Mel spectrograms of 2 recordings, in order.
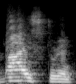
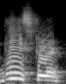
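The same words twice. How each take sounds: First: 'দা student' with a "daa" sound; 'দা' with an open ah vowel; correct article sound. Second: 'দি student' with a "dee" sound; 'দি' with a long ee vowel; wrong article sound. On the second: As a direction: say 'দি' as "dee" before student, the rejected form. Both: Shown as a demonstration. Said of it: "consonant".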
